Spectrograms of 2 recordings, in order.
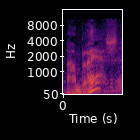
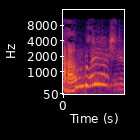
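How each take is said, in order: First: Low, soft and calm; quiet statement. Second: High, laughing exclamation of blessing; joyful exclamation. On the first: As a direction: say it softly to yourself. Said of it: "I am grateful. Why?". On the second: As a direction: burst out with delight. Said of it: "That's exactly right". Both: Shown as a demonstration.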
